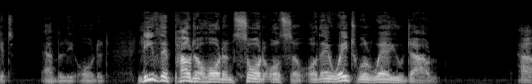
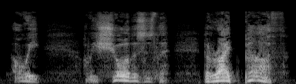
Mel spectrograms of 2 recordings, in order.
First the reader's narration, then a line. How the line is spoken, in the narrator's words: Hal gasped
